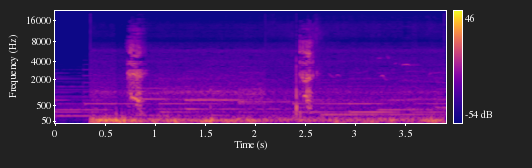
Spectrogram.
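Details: Alpaca with hiccups: two short, sharp hiccup sounds about two seconds apart, over steady background music.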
